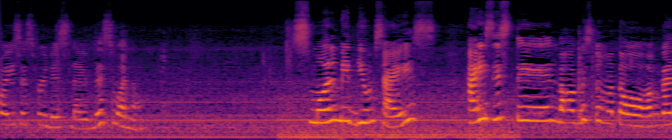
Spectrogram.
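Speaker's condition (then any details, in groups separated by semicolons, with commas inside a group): No condition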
